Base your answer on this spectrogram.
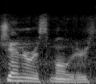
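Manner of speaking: ordinary talk, nothing marked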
